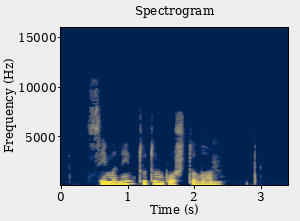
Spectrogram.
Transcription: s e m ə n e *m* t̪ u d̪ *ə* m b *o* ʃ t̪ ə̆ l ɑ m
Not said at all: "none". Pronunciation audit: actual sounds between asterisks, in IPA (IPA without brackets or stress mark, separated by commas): m, ə, o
